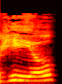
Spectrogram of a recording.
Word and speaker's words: Hill: I said Dr. Hill, and the B is silent.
